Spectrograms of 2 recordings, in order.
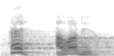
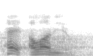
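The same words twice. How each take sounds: First: It sounds warm and genuinely meant. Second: It sounds empty and insincere.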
